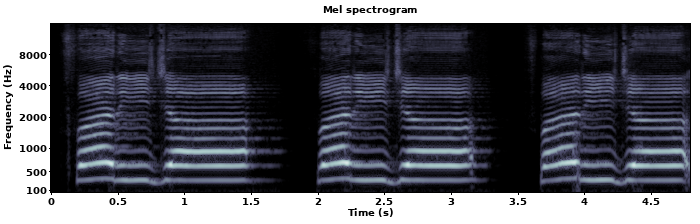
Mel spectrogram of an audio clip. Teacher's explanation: रा को बारीक और जीम अलिफ ज़बर जा वहाँ पर खींचना है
